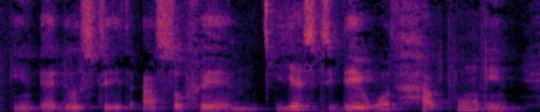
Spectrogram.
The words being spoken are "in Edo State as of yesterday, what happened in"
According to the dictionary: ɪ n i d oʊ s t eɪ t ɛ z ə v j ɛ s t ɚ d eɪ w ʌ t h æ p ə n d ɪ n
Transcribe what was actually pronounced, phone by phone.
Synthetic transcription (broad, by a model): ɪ n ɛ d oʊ s t eɪ t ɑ s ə f j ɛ s t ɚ d eɪ w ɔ t h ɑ p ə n ɪ n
